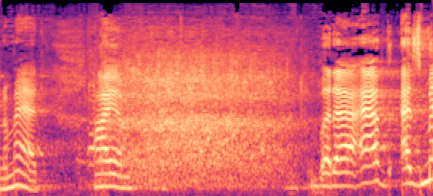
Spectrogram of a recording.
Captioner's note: audience laughing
